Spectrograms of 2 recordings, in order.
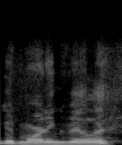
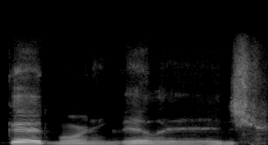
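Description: First: High, singled-out morning greeting; wake-up call. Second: Drawn-out greeting, sinking low and soft; hushed wake-up call. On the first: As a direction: call the players awake in a higher voice. Moderator wakes the players. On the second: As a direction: let the last word fade into a whisper. Moderator redoes the wake-up greeting. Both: Pretend.

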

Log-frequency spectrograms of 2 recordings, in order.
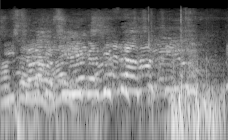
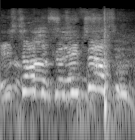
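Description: First: Said in the usual way. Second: Fast excited shout. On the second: Real, not acted. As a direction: yell it out quickly, fired up. Coach repeats line louder.

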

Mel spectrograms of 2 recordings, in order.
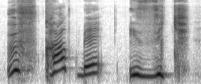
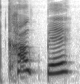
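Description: First: Louder, scornful get-up command; loud mean sister insult; rude bossy order. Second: A touch louder, bossy get-up order; mild mean bark; rude snap. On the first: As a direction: shove her off with words. Sister bullies Cemile again. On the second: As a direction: order her up like a bully sister. Sister bullies Cemile. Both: Acted.

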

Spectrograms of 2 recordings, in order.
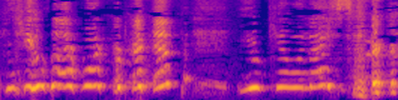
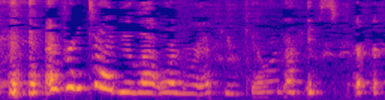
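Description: First: Laughing. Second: High giggly delivery. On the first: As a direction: choke out words laughing. Repeats joke cracking up. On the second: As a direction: tell it while giggling. First telling of joke. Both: Real, not acted.

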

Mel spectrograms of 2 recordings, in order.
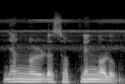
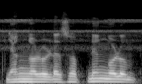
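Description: No difference in how they are said.

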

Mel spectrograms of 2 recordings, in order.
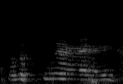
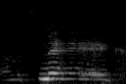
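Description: First: Slow high snake voice, pulled back in volume. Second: Slow, high, loud hammed-up snake. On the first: Pretend. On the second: Dad playing a snake in cobra pose, loud and hammy. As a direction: stretch out I'm a snake like a cartoon snake. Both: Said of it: "you gotta make a snake noise".

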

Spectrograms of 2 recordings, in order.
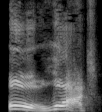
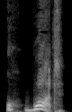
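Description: First: Very loud, high outraged shout; thundering. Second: Put-on high, questioning boy's voice; puzzled boy. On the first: Giant echoes the boy's question, thundering. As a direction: thunder it back in disbelief. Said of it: "Hagrid thundered". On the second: Boy asks the ranting giant, puzzled and high. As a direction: squeak out a confused question. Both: A narrator's reading.

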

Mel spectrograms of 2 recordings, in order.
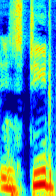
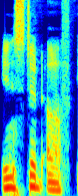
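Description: First: "instead" with long ee, in-steed; common misreading. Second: "instead" with short e, in-sted; correct pronunciation. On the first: Retold or imitated. Teacher quotes how some people read it, "instead" as in-steed. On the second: Shown as a demonstration. Teacher models the right reading, "instead" as in-sted. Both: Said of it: "इसको लोग कुछ instead पढ़ते हैं".

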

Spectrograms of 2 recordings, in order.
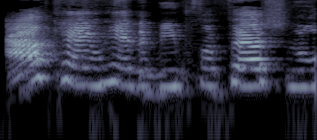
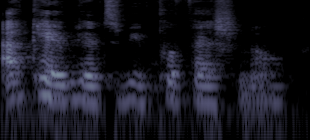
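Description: First: Higher, laughing mock quote; mocking her. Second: Much softer, lower mock mutter; "I came here to be professional" muttered under the breath in mockery; mocking her. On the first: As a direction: laugh while mimicking her line "I came here to be professional". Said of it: "she gonna say something".

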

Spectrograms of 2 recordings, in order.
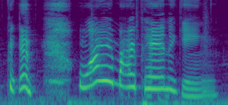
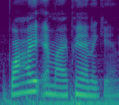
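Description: First: Higher, louder panicked question; flustered rising panic. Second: Said in the usual way. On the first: Real, not acted. Panicking player.

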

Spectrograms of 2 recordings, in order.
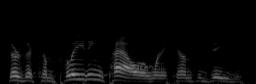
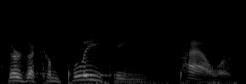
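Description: First: Said in the usual way. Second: "completing" said low, then a long pause before "power"; preacher's suspense pause before "power"; dramatic pause. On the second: Shown as a demonstration. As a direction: hold back before "power", drop low.

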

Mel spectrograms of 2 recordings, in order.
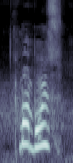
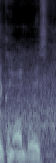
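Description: First: Put-on very high, louder falsetto "Come on, boys."; "Come on, boys." squeaked high as a fake quote; mock taunt. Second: Said in the usual way. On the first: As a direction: jokingly throw in the taunt again, high and mocking. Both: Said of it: "No, she doesn't say".

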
